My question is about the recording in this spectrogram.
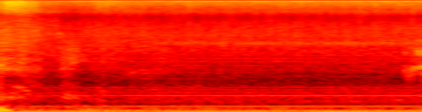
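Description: Steady electrical hum with hiss and a faint held tone, unchanging throughout: line noise on the audio feed of a remote video-link guest.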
